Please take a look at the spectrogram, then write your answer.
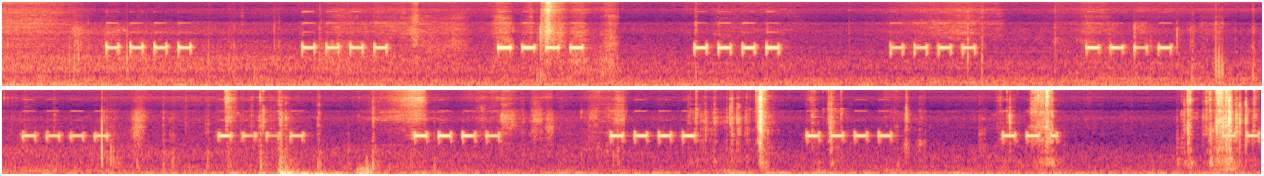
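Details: Key turns to a steady repeating chime, about one beep per second, with no starter whir or crank; suspected bad ignition switch; no crank, no start.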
